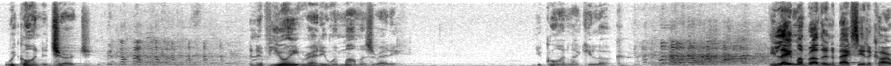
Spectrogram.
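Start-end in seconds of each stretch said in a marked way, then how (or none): 0.1-7.8 menacingly quiet dad. Retold or imitated. Dad warning the unready son, low and deadly quiet. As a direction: drop to a near whisper as the law is laid down.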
